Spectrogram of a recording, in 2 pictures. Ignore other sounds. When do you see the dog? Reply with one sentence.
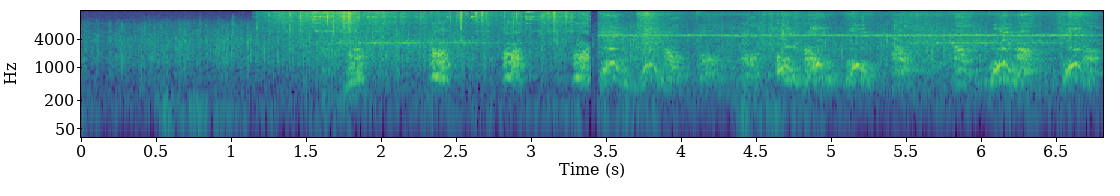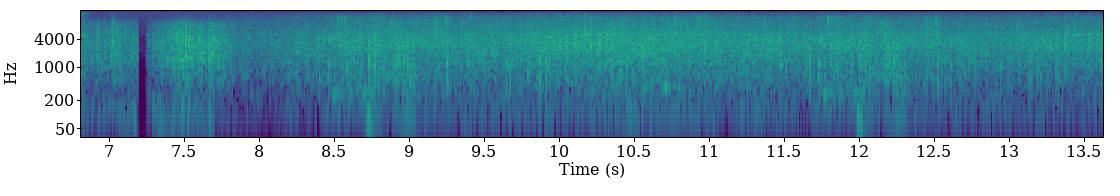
The dog can be heard from 1.3 to 6.8 s.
